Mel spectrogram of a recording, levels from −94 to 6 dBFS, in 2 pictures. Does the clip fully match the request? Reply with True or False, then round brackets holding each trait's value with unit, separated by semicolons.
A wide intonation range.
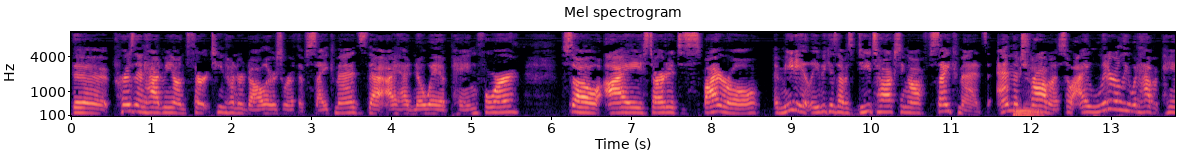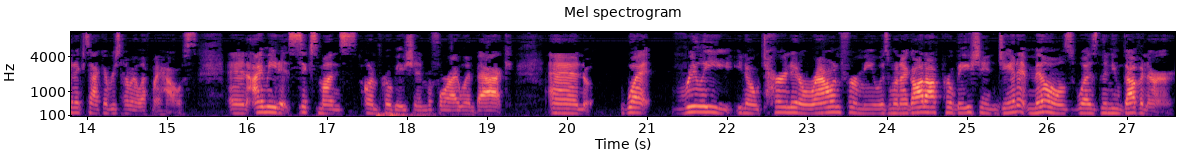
False (3.7 semitones)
